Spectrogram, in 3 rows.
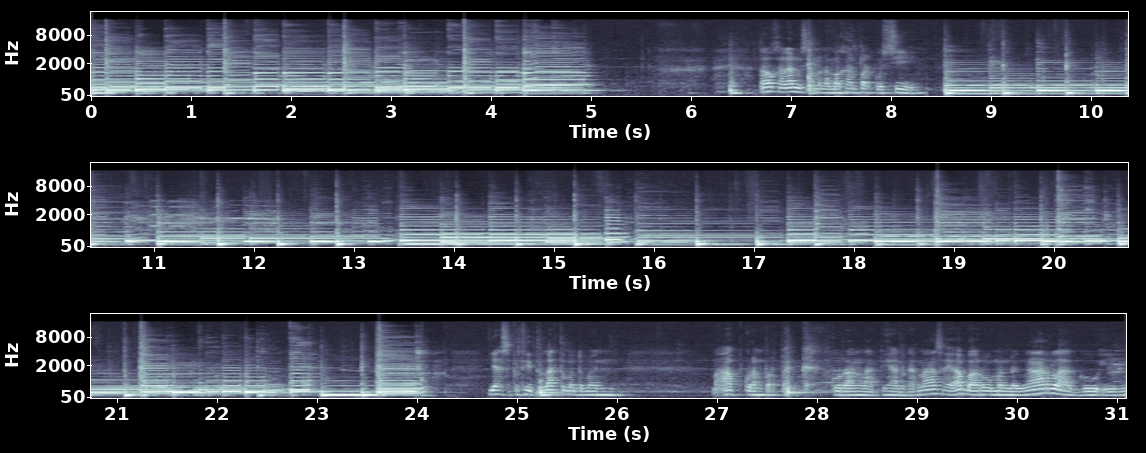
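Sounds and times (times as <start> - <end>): percussive guitar hits: 0.0 - 5.0, 8.6 - 24.2
fingerstyle acoustic guitar: 0.0 - 5.3, 8.5 - 26.0, 27.2 - 29.0.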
